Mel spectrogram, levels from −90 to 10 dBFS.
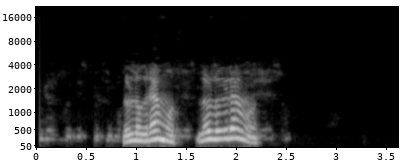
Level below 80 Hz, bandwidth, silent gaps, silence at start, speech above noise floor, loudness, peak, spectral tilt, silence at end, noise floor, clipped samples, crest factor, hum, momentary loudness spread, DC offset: -62 dBFS; 4.1 kHz; none; 0.05 s; 69 dB; -17 LUFS; -4 dBFS; -11.5 dB/octave; 1.4 s; -84 dBFS; under 0.1%; 16 dB; none; 10 LU; under 0.1%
